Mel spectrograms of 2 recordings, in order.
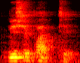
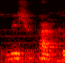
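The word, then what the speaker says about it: מִשְׁפָּט: 여기 정의라는 말의 히브리어 발음은 미시파트입니다. 한번 해 보세요. 미시파트. 미시파트.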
